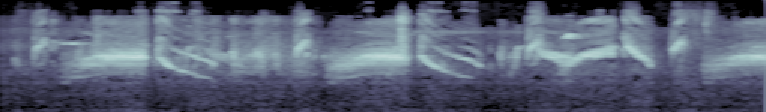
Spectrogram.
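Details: : Laughingthrush (khứu lùn) calling in the 'đôi hung gọi đằng' style. Bright whistled notes mix with sharp downward-slurred sweeps and sustained high whistles, in bursts about every second.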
